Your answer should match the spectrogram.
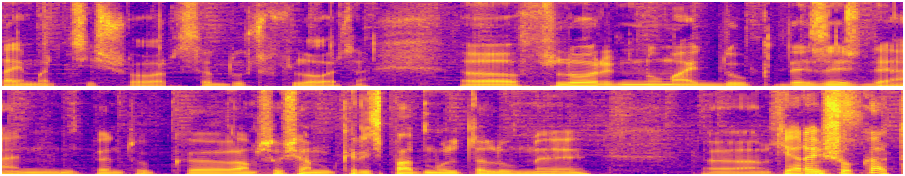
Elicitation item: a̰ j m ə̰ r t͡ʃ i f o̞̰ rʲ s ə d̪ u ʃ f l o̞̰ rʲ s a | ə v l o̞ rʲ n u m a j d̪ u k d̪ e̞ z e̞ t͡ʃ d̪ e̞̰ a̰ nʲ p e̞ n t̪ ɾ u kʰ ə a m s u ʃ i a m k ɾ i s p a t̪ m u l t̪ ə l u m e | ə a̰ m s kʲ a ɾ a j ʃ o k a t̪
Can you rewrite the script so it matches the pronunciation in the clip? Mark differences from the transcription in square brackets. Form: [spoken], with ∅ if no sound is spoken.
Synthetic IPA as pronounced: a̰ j m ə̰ r t͡ʃ i [ʃ] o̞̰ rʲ s ə d̪ u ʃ f l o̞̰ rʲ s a | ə [f] l o̞ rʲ n u m a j d̪ u k d̪ e̞ z e̞ t͡ʃ d̪ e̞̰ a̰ nʲ p e̞ n t̪ ɾ u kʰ ə a m s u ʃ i a m k ɾ i s p a t̪ m u l t̪ ə l u m e | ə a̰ m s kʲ a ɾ a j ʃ o k a t̪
